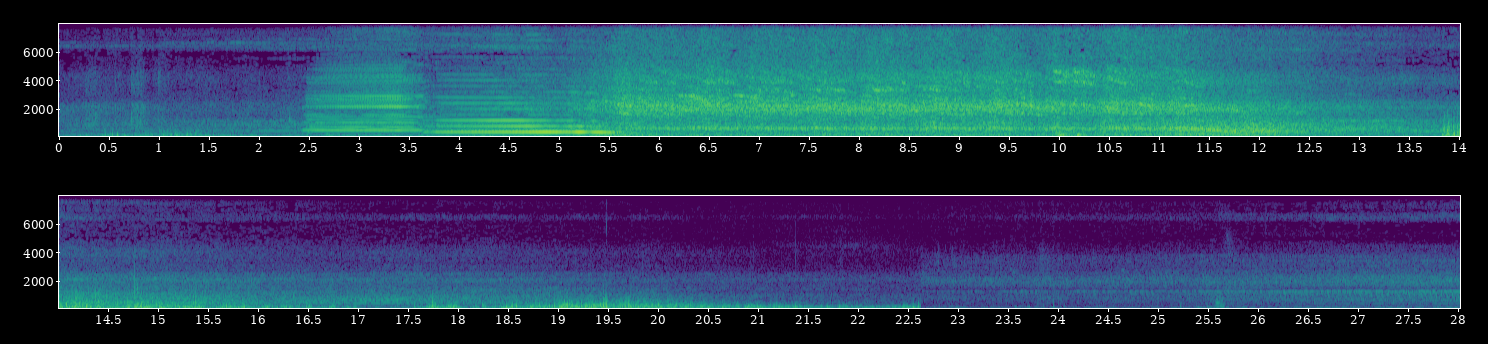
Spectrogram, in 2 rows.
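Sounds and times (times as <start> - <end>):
train passing at speed: 0.0 - 28.0
two-tone train horn: 2.4 - 8.8.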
